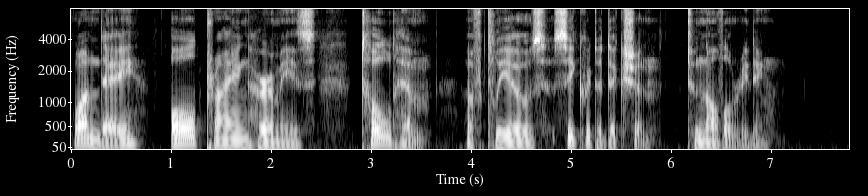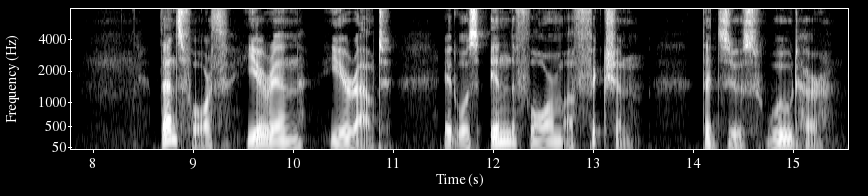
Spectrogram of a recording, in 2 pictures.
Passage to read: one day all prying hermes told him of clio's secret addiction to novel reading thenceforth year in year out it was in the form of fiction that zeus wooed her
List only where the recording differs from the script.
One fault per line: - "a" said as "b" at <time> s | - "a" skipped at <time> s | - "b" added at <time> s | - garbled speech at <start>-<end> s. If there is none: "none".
none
